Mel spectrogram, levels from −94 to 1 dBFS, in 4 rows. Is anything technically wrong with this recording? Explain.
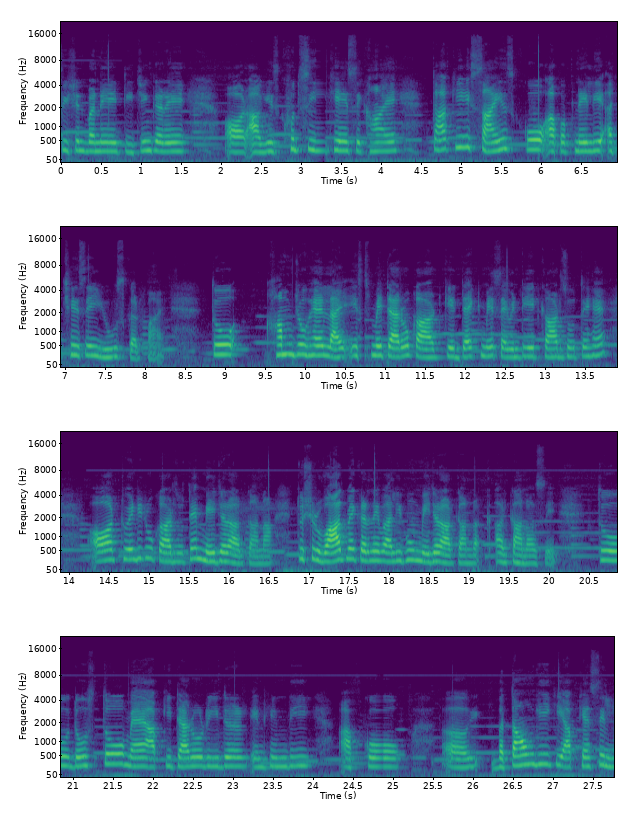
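Yes, there are delivery faults of the kind a packet-based call produces.

Call audio freeze, 3.19 to 3.33 s: the sound stalls and is carried on as a fading buzz or hiss for about 106 ms, then resumes where it stopped. The likely cause is late packets draining the jitter buffer.

Jitter buffer speed-up, 9.07 to 9.85 s and 18.30 to 18.93 s: the receiver trims pitch-period slices to shrink excess buffering, removing roughly a tenth of a second and then less. The audio hurries, at 113% and 110% speed, without changing pitch.

Short stall from a late packet, 10.69 s and 24.79 s: a missing packet empties the buffer, so the last sound is stretched for 57 ms and then 79 ms, held too long with a slight buzz or dip.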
